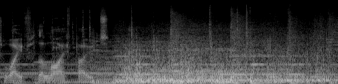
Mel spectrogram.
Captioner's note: boat engine revving; dramatic music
